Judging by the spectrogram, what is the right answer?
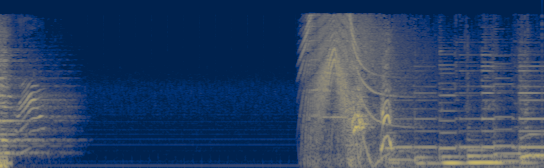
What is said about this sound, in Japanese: ワンちゃんの声がいっぱいしてきましたね。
